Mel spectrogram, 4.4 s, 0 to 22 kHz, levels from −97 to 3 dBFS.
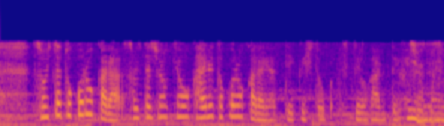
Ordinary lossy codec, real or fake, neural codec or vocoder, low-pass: none; fake; vocoder, 22.05 kHz, 80 mel bands, Vocos; 5.4 kHz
